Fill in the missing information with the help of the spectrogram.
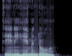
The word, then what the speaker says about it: Danny Amendola: Danny Amendola.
